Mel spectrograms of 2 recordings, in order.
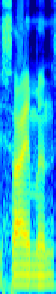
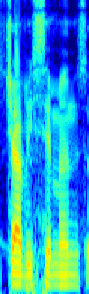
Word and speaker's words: Xavi Simons: how to say his name some people say Simon some people say Seymour but it's Javi Simmons he's a player that I have um known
